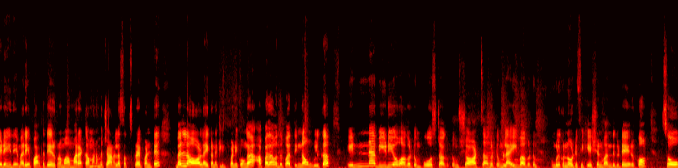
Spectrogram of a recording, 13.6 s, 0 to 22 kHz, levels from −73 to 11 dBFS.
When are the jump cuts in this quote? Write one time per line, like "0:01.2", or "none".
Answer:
none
